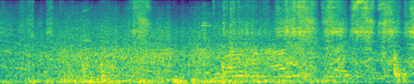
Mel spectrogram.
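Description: Hand saw cutting through a wooden timber in repeated rasping strokes, the strokes coming faster in the second half.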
